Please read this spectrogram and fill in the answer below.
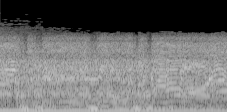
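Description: Electric guitar playing a quick metal riff of many short picked notes, over a steady low note.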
